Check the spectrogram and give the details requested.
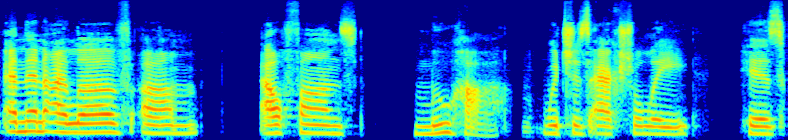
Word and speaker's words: Mucha: would know him as Muka or mucha but Alphonse uh was uh for he was Czech and the Czech pronunciation is muha and if you are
